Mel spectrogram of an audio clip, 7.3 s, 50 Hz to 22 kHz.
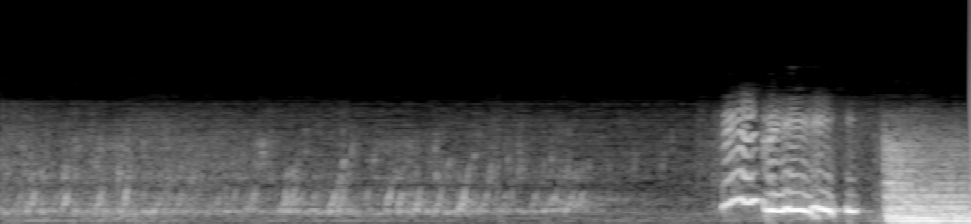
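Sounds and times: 
air bubbles from a valve gurgling up through water: 0.0 - 5.1
speech: 5.7 - 7.1.

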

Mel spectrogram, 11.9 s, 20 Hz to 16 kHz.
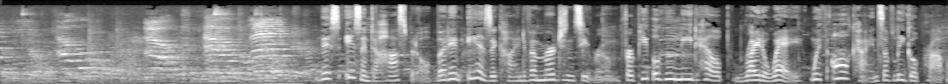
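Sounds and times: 
toddler singing a nursery rhyme: 0.1 - 3.7
speech: 4.0 - 11.8.

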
